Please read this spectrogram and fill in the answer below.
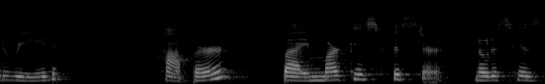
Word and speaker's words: Pfister: read hopper by Markus Pfister notice his name his last name he's got a silent P at the beginning of his name and hoppers about a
